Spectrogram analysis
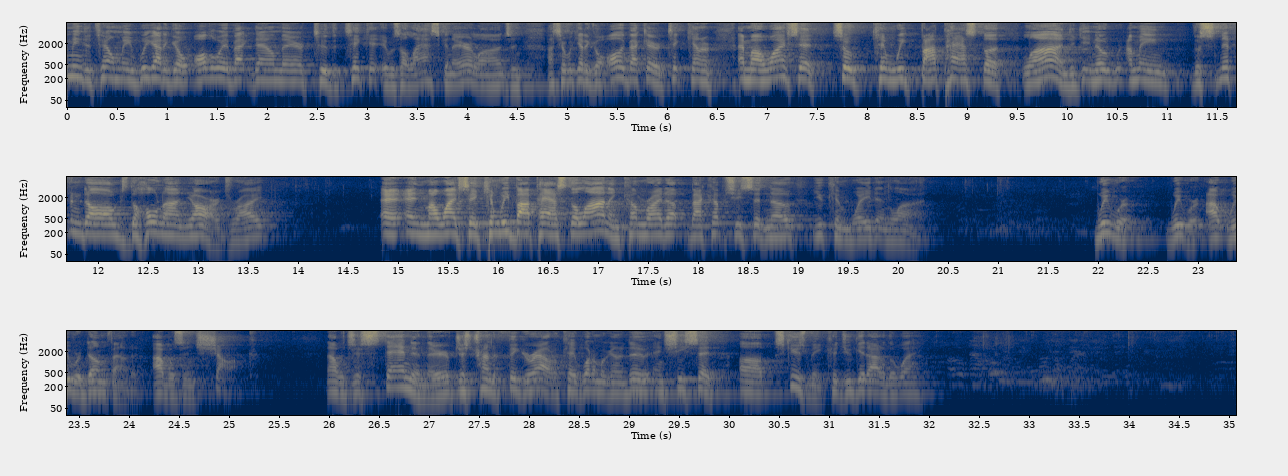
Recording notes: from the pulpit of Calvary Baptist Church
